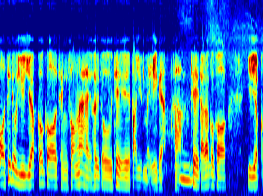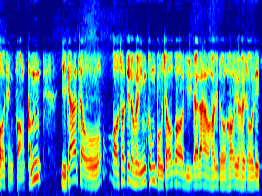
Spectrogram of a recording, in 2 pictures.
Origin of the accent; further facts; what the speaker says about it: Hong Kong; 而且我哋好多我哋香港人翻去內地，其實最唔方便嘅地方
